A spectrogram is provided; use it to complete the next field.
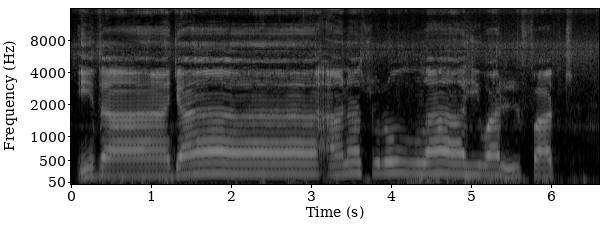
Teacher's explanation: Kalau sudah tek tek, berarti 2 detik pindah ke jaa. Di jaa itu ada 5 harkat, 5 ketukan.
